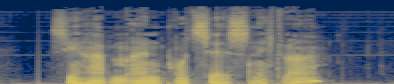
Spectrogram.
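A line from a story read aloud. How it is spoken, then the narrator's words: Quiet. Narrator (German): sagte leise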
